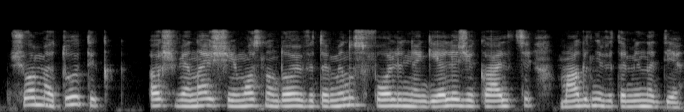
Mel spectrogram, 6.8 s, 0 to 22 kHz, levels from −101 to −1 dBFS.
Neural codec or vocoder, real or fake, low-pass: codec, 16 kHz, 16 kbps, FunCodec, trained on Chinese and English, 50 frames a second; fake; 7.2 kHz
